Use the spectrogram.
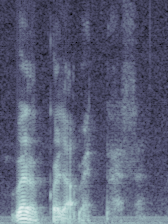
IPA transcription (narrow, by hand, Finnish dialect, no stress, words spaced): ʋerkːojɑ ʋetːæ̥e̞ˑsːæ̥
